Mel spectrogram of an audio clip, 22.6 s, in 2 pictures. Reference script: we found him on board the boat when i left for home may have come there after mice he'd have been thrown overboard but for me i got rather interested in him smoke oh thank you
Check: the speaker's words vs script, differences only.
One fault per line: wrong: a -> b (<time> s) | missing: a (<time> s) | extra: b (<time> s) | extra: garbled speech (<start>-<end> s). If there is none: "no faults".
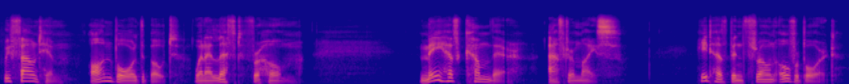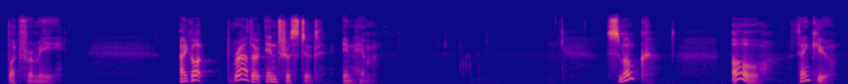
no faults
